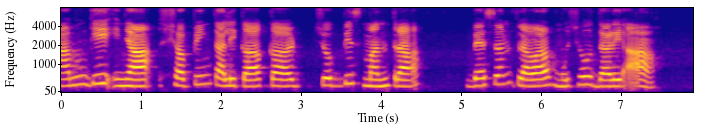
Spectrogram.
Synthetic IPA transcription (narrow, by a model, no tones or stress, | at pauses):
amɡiʔiɲaɕɔpiŋɡt̪alikakaɾɖ̚ | t͡sobːiːsmənt̪ɾa | bɛsənflaʋamuɕɔwd̪əɭea̰a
